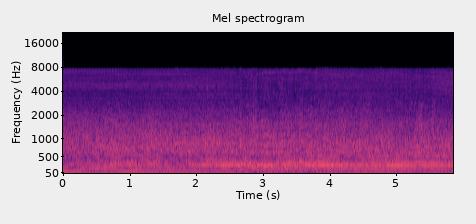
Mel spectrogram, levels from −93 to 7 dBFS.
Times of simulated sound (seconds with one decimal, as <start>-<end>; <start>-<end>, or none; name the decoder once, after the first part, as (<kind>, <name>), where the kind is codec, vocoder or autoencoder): 2.6-3.8 (vocoder, HiFi-GAN)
